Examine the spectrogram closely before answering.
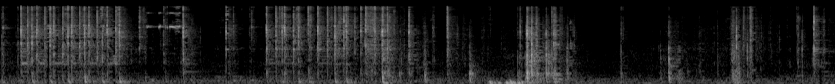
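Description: Small green parrot scuffling with a plastic toy on a hard tabletop: rapid clicking, scraping and rattling in bursts, busiest in the first half. A brief high squeak comes about one and a half seconds in.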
